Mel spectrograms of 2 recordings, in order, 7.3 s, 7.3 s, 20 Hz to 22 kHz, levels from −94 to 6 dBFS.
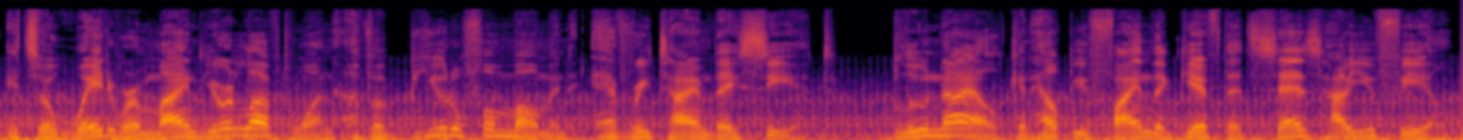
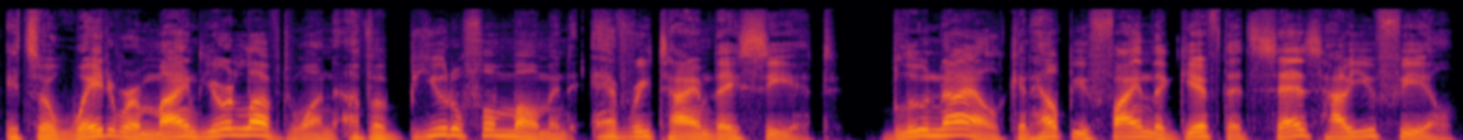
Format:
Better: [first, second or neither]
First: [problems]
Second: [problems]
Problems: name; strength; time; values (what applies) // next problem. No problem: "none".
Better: second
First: low rumble; noticeable; throughout; 15 dB below the speech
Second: none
